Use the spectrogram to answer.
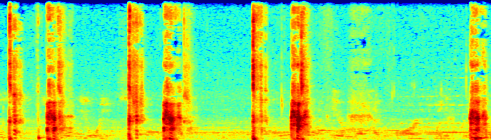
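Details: Young child sitting in a parent's arm on the couch gives a series of short, deliberate fake coughs separated by quiet pauses; voluntary cough.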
